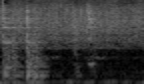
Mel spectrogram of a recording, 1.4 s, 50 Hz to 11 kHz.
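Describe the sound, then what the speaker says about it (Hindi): Tomatoes and spices sizzle in a hot pot while a spoon scrapes and stirs a couple of times, close up and fairly quiet. "बस 1 मिनट तक हमें टमाटर और मसालों के साथ भूनना है।"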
